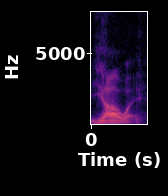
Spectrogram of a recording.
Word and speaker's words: Yahweh: i started comparing now they didn't spell it the same way spelled it y-a-w-e but yahweh that's what it sounds like this is emotional for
